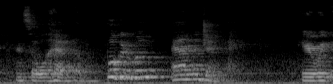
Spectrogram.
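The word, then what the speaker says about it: bougarabou: had to leave, and this is called a boogadaboo. I'm gonna have you try and pronounce it.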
